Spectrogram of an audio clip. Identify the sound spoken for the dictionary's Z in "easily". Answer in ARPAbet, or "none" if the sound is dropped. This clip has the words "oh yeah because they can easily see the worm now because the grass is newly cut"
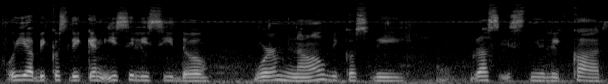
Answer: S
